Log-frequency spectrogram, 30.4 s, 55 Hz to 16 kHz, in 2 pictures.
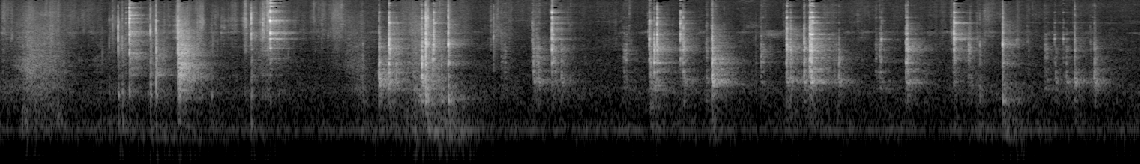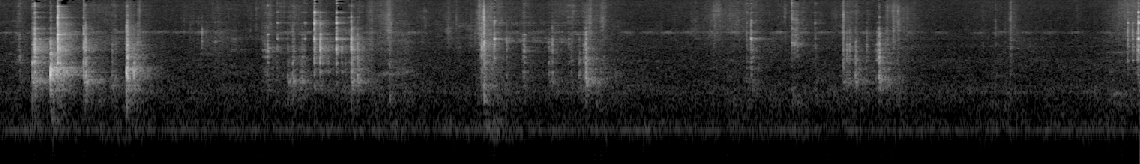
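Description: Steel wrench clinking against the fuel-line fitting of a Cummins 6BT diesel as it is tightened by hand. The short clinks come in quick strokes, about one or two a second, and thin out in the last few seconds. A faint steady hum runs underneath.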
